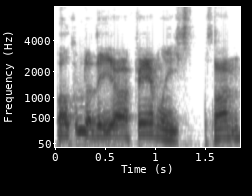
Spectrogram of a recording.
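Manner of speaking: bad put-on cartoon frog voice. Thanking a viewer for a gifted sub: bad Kermit impression. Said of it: "That was a really bad Kermit".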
